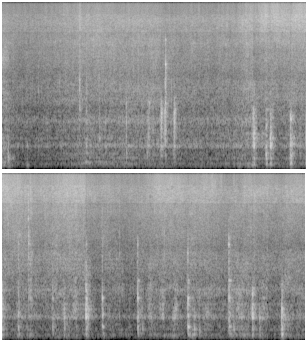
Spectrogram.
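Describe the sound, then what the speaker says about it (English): Garlic sizzling in a hot pan in a home kitchen, with a constant frying hiss broken by repeated scraping clicks of a spoon stirring it, close and steady throughout. "Let that garlic cook out."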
